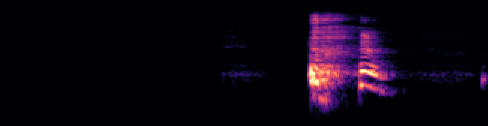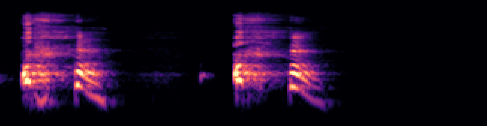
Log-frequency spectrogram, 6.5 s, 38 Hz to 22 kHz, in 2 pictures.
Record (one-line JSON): {"three_cough_length": "6.5 s", "three_cough_amplitude": 27604, "three_cough_signal_mean_std_ratio": 0.34, "survey_phase": "beta (2021-08-13 to 2022-03-07)", "age": "65+", "gender": "Female", "wearing_mask": "No", "symptom_none": true, "smoker_status": "Never smoked", "respiratory_condition_asthma": false, "respiratory_condition_other": false, "recruitment_source": "REACT", "submission_delay": "12 days", "covid_test_result": "Negative", "covid_test_method": "RT-qPCR"}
